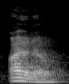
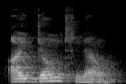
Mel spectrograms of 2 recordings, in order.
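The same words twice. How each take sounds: First: The words are squashed into one blurred phrase. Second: Each word is pronounced clearly and separately. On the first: "extremely extreme colloquial reduction" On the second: "we're not gonna say like that in America"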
